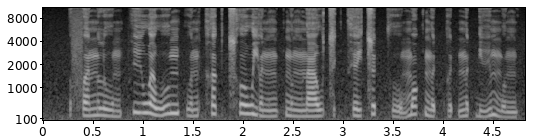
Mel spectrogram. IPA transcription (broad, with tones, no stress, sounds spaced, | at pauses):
f ɐ˨˧ n l uː˨˩ m pʰ iː˥ w ɐ˧ w uː˥ ŋ kʷ ɐ˨˧ n kʰ ɐ˥ k̚ t͡sʰ o˥ w j ɵ˨ n ŋ ɐ˨˥ k̚ n̪ ʊ˨ ŋ n̪ aː˨˧ w t͡s ɪ˧ k̚ t̪ʰ e˧ j t͡s ɵ˥ t̚ t̪ʰ uː˨˩ m ɔː˥ k̚ n̪ ɵ˨ t̚ k ɵ˨ t̚ n̪ ɵ˧ t̚ j iː˨˥ m ʊ˨ ŋ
